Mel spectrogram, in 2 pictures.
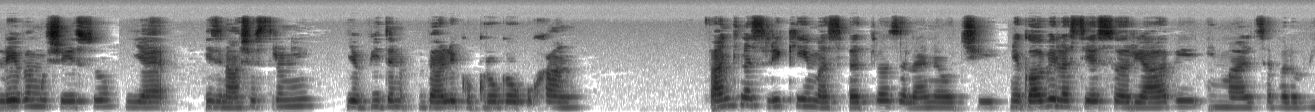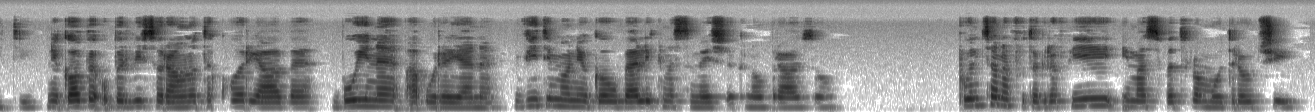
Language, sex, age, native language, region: Slovenian, female, 18-29, Slovenian, Central Slovenia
